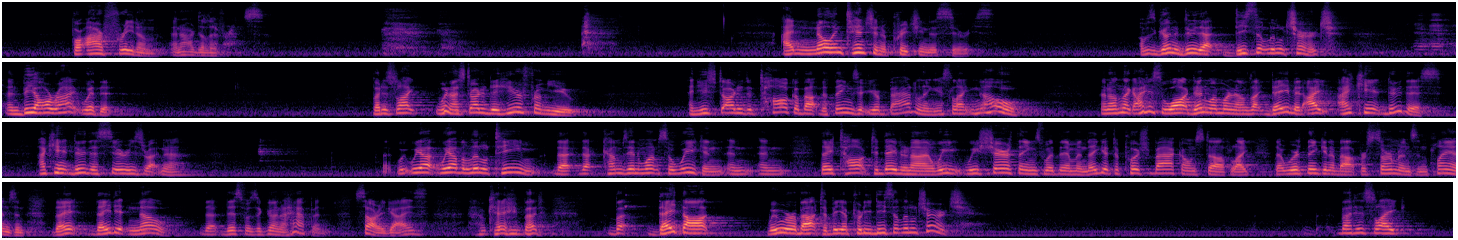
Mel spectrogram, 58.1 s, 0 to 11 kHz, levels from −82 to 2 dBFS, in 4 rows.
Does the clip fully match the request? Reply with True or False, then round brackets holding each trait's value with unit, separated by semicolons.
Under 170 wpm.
True (160 wpm)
